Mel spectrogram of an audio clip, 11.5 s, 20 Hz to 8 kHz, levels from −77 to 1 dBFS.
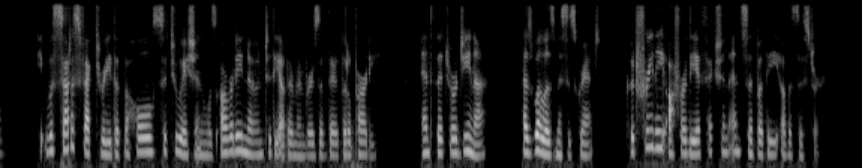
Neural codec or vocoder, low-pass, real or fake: codec, 16 kHz, about 1 kbps, DyCAST, with the encoder's durations; 7.2 kHz; fake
